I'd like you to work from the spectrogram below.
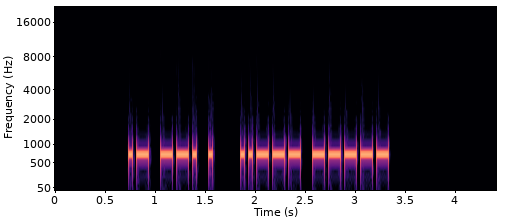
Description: Morse code, heard as a keyed tone, about 30 wpm, 700 Hz. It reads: AGE 20
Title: Practice QSO - Exchange 3 - More Info - 30wpm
